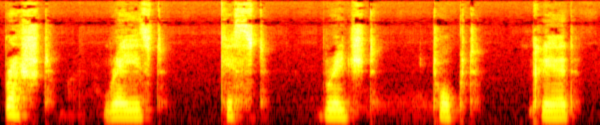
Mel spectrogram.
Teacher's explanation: the D at the end of the words is much softer so soft it sounds a bit like a tea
